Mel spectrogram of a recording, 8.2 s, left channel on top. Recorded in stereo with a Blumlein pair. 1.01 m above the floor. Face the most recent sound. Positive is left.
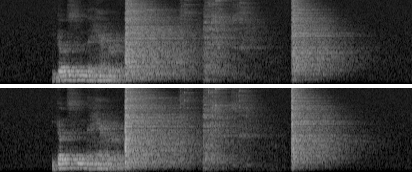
turn(degrees=-35)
